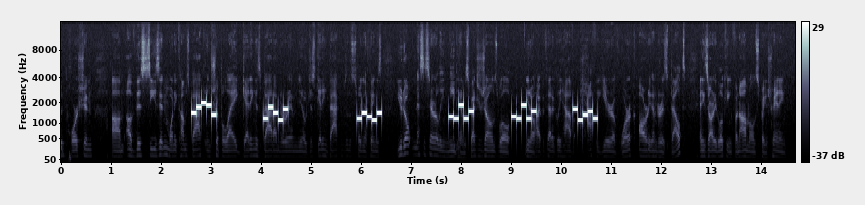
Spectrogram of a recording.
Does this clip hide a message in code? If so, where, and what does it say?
Yes: five-tone selective call (CCIR) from 2.6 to 10.7 s, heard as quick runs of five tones, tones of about 100 ms, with speech in English. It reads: 58094 28517 25315 32926 32926 71462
